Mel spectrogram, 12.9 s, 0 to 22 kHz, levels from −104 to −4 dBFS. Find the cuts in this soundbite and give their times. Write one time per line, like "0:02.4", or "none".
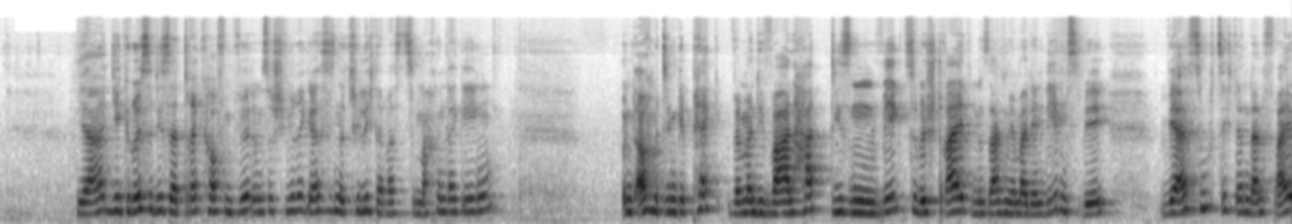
0:03.8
